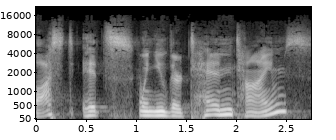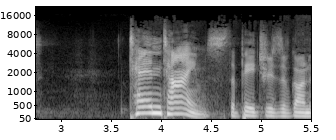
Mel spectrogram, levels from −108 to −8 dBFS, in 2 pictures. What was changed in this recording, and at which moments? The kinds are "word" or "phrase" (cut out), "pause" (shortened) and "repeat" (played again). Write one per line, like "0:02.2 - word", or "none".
0:01.0 - word
0:01.3 - word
